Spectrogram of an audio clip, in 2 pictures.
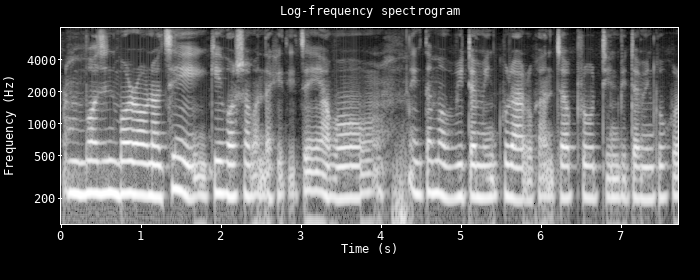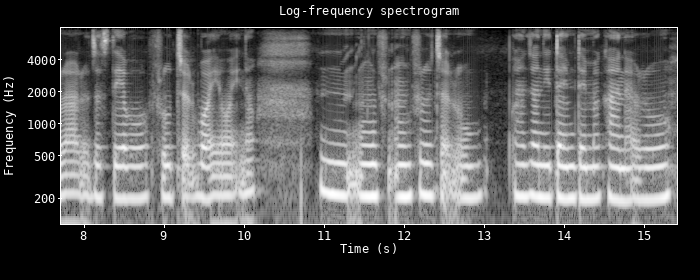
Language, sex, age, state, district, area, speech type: Nepali, male, 60+, West Bengal, Kalimpong, rural, spontaneous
